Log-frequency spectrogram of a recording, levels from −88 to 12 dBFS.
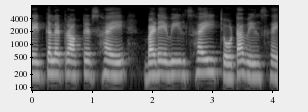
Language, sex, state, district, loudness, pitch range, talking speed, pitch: Hindi, female, Odisha, Nuapada, -21 LUFS, 190-205 Hz, 130 wpm, 200 Hz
